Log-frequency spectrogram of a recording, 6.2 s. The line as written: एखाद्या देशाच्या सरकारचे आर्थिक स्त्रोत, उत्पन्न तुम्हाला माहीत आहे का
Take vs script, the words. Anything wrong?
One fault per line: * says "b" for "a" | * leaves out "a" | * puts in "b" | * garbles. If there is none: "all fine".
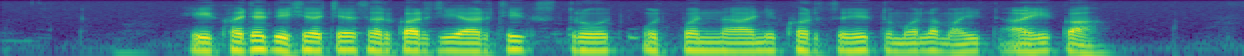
* puts in "आणि खर्च हे"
